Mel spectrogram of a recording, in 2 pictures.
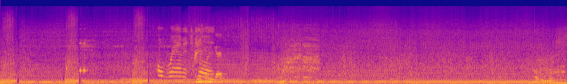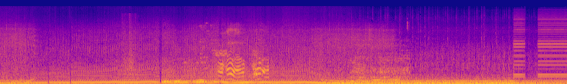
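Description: A car engine hums steadily and shifts pitch as the car speeds up and slows down.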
